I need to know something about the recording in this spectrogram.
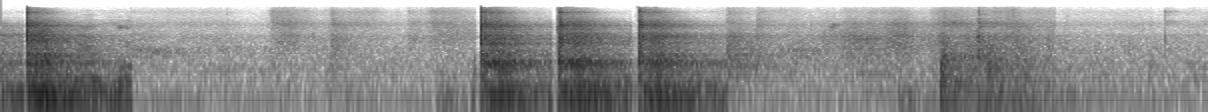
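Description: A hammer strikes a wood chisel cutting into a wooden door frame.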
